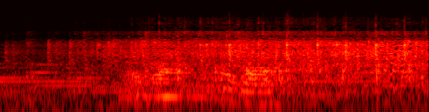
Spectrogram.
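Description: Audience applauding and cheering in an auditorium, swelling from about a second in and growing louder, over guitar music that fades beneath it.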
